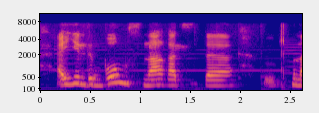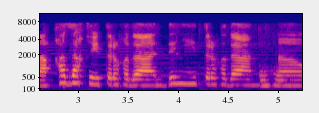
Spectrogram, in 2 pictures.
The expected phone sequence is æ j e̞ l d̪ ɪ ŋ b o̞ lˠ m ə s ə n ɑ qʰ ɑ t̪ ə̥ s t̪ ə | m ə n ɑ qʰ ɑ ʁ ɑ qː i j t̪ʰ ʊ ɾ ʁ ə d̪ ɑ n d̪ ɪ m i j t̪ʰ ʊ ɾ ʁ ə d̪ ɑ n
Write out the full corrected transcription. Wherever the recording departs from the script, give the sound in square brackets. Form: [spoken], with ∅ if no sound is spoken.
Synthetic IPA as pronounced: æ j e̞ l d̪ ɪ ŋ b o̞ lˠ m ə s ə n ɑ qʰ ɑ t̪ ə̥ s t̪ ə | m ə n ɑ qʰ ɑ [z] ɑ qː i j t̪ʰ ʊ ɾ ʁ ə d̪ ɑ n d̪ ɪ [n] i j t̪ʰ ʊ ɾ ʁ ə d̪ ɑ n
